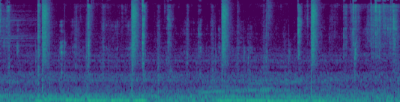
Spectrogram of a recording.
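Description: A person chewing and biting into a loaded double cheeseburger with lettuce: a run of short wet mouth clicks and smacks, over a low steady hum.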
